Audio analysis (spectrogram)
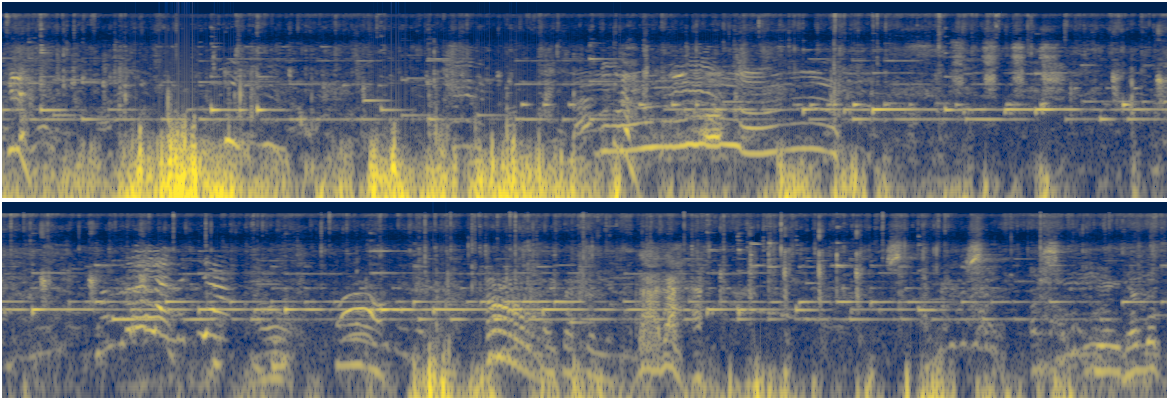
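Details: A herd of goats returning home from the forest at dusk in the Thar Desert. Wavering, drawn-out bleats rise and fall in bursts, over steady ringing bell tones and low rumbling movement.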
